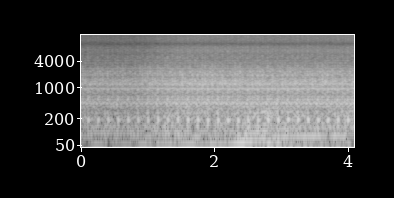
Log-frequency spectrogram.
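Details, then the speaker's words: Renault Master 2 diesel, about 306,000 km, towed in with a frightening engine noise and smoke from the hood edges, now after repair: even diesel clatter at a steady idle with no knock or belt squeal. Running smoothly and healthy. "Hacı Bekir lokumu gibi çalışıyor ha sahile Güle güle kullansın inşallah"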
